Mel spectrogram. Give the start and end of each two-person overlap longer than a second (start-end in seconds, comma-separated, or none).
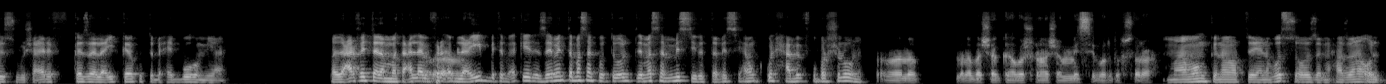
none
